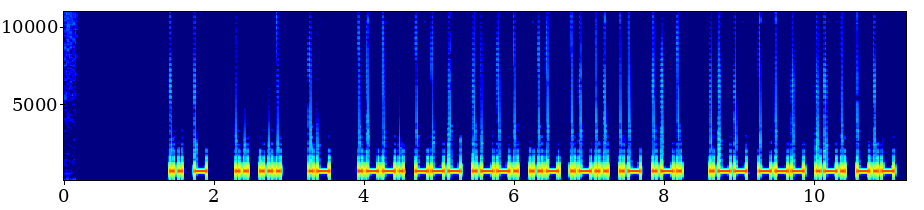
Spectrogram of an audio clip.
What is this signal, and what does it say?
Morse code, heard as a keyed tone, about 21 wpm, 700 Hz. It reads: IT IS A POPULAR WORK
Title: Sentences from Top 1000 Words - Review Part 3 - 22wpm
